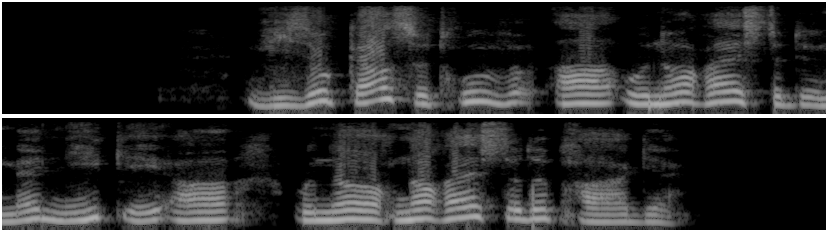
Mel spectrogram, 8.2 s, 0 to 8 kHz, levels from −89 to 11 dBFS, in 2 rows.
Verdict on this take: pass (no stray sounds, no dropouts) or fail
pass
